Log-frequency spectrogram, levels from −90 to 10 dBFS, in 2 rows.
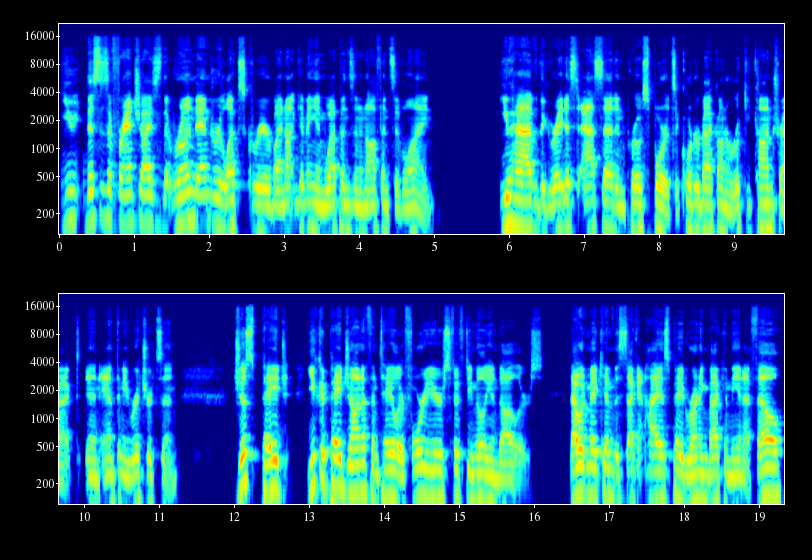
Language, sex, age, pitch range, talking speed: English, male, 30-49, 125-155 Hz, 190 wpm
